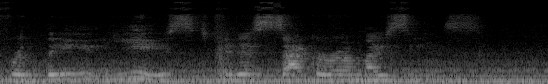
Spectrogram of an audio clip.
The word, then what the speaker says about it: Saccharomyces: So for the genus name, for the yeast, it is Saccharomyces. Think of like saccharides.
